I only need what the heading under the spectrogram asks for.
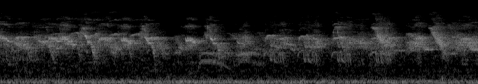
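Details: Morning bird chorus in Jilani Park, Lahore: overlapping sharp, bright tweets and short downward-sweeping chirps tumbling over one another throughout.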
